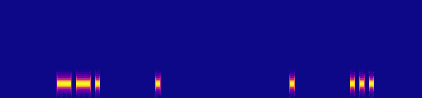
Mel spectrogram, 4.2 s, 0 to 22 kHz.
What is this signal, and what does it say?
Morse code, heard as a keyed tone, about 25 wpm, spaced as for 12 wpm, 590 Hz. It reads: GE ES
